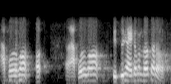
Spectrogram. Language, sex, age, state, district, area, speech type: Odia, male, 60+, Odisha, Gajapati, rural, conversation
